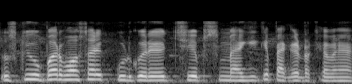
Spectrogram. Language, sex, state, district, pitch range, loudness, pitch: Hindi, male, Jharkhand, Garhwa, 180-220 Hz, -15 LUFS, 195 Hz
